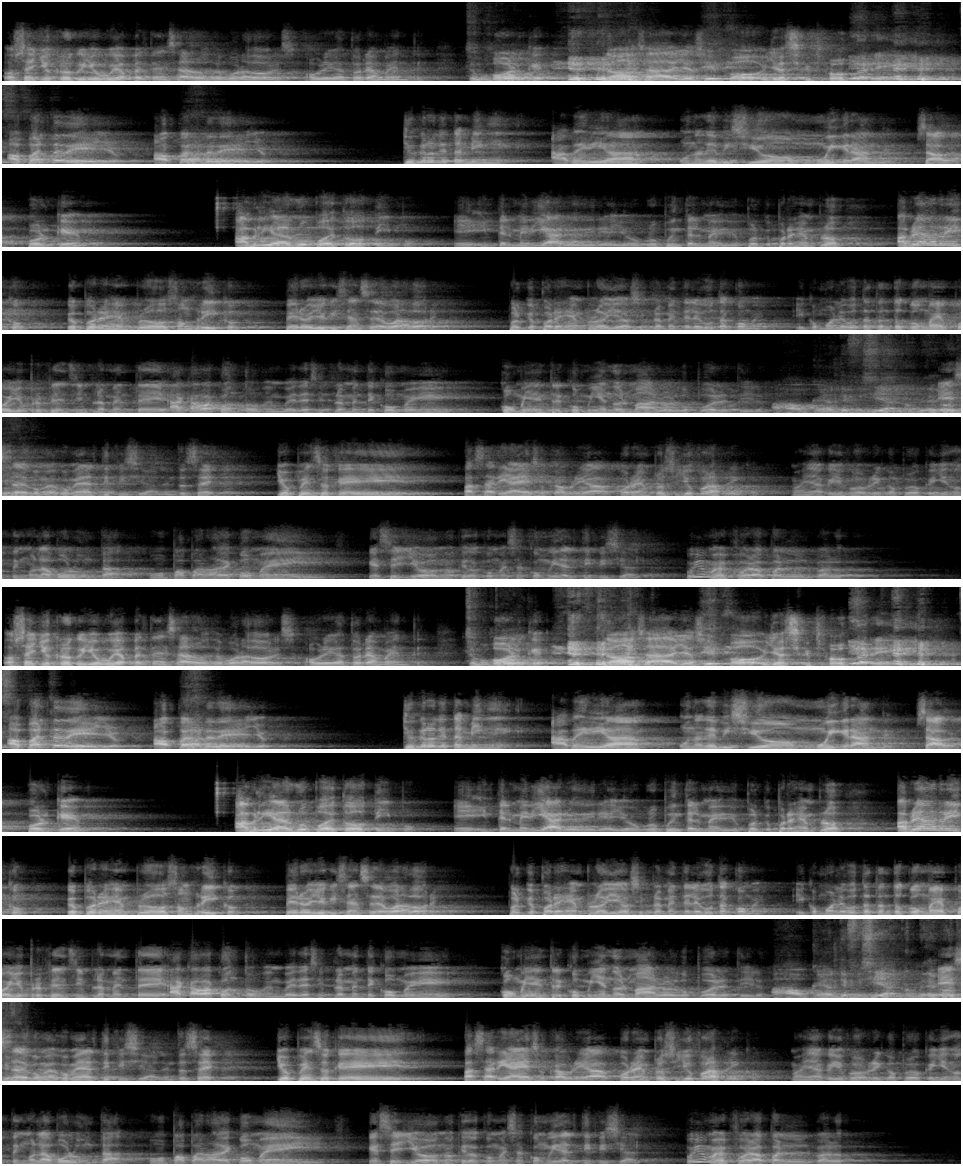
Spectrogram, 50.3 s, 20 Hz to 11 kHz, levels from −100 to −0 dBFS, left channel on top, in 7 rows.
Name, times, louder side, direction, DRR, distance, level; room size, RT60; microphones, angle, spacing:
voice 1, 0.0-3.1 3.7-4.1 4.5-6.9 7.2-9.2 10.2-11.0 11.3-12.0 12.3-15.0 16.1-17.5 17.8-20.7 21.1-21.8 22.1-23.3 23.7-24.8 25.4-32.1 32.5-34.5 35.8-37.6 38.0-39.1 39.4-41.5 41.9-45.6 45.9-47.9 48.3-49.5, right 3 dB, 30° right, 7 dB, 1.6 m, -34 dB
voice 2, 3.5-3.9 4.2-4.8 5.2-5.4 6.3-7.1 8.5-8.8 34.5-36.1, right 2 dB, 70° right, 1 dB, 2.6 m, -31 dB
28.0 x 21.5 x 6.0 m, 1.2 s
head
